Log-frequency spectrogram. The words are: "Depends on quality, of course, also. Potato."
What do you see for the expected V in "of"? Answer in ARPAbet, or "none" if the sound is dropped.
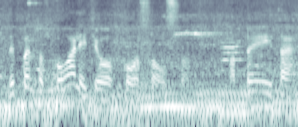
F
